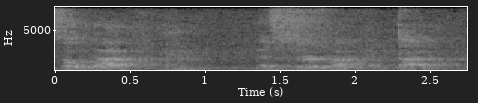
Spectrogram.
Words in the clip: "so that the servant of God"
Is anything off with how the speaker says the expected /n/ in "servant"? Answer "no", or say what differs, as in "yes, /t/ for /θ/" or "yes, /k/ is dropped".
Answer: yes, /n/ is dropped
